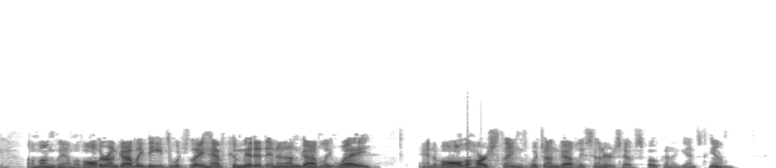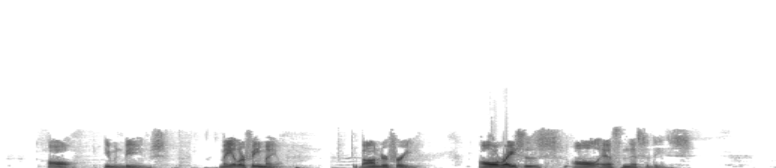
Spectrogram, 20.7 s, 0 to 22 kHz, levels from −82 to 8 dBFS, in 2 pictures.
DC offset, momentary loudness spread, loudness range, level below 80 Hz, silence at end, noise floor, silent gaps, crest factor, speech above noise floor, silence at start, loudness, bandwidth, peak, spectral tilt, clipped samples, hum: under 0.1%; 17 LU; 9 LU; -44 dBFS; 1.2 s; -67 dBFS; 5.47-5.51 s, 9.93-9.98 s, 14.66-14.73 s, 16.65-16.69 s; 20 dB; 49 dB; 0 s; -18 LUFS; 5.6 kHz; 0 dBFS; -9 dB/octave; under 0.1%; none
